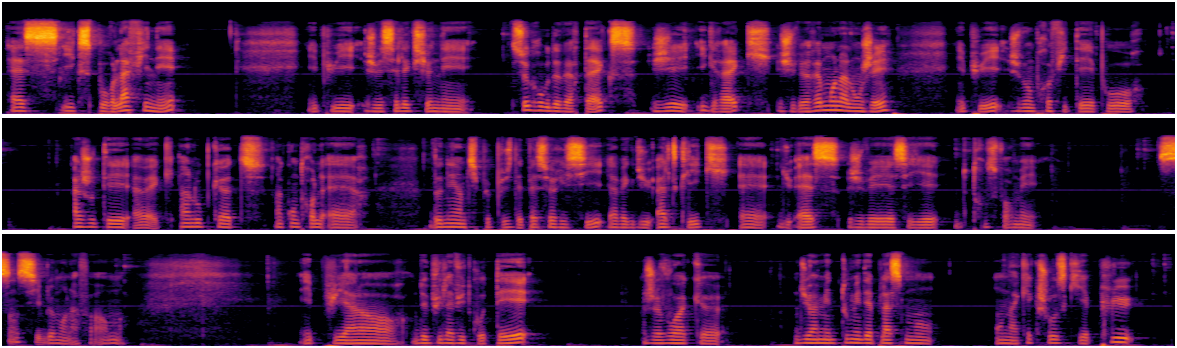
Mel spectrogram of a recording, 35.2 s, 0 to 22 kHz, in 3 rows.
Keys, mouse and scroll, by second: 2.1 click, 2.6 shift+middle click, 3.2 a, 4.0 b, 6.0 g, 8.2 click, 10.1 ctrl+r, 11.4 click, 12.0 s, 14.1 click, 15.2 alt+right click, 15.7 s, 16.5 click, 17.6 alt+right click, 18.2 s, 21.0 alt+right click, 22.8 alt+right click, 23.8 s, 24.4 click, 24.6 Tab, 25.8 z, 27.2 z, 27.8 KP_3, 28.8 Tab, 29.4-29.8 scroll up 2, 30.8 scroll up 1, 30.9 g, 33.3 click, 33.6 a, 34.3 b.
